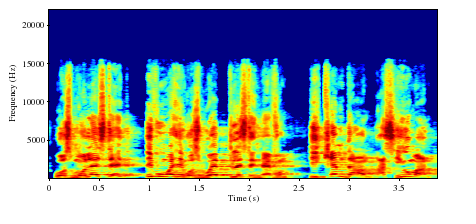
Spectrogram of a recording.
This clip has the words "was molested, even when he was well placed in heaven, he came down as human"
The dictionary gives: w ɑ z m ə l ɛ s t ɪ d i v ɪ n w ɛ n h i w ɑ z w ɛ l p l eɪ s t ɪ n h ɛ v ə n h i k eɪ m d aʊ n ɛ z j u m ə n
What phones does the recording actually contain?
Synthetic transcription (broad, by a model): w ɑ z m ə l ɛ s t ɪ d i v ɪ n w ɛ n h i w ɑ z w ɛ l p l eɪ s t ɪ n h ɛ v ə n h i k eɪ m d aʊ n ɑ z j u m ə n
